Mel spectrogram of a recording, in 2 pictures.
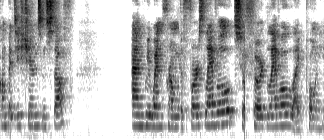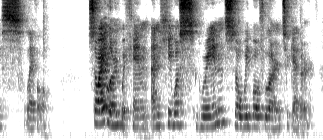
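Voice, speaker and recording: Noticeable background noise surrounds a speaker with a Spanish accent. The pace is fairly slow and the intonation fairly even. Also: woman. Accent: non-native English, Spanish. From Barcelona, Spain. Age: 20s. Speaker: dressage rider. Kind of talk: casual talk to camera.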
